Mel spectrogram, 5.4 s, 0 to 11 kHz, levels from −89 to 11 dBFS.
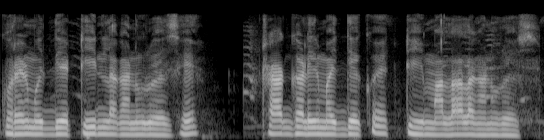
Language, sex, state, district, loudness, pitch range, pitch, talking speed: Bengali, male, Assam, Hailakandi, -18 LUFS, 140-155 Hz, 150 Hz, 130 wpm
